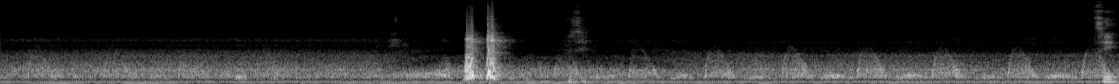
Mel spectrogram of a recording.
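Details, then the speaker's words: Mother's own pulse picked up on a Sonoline B home fetal Doppler in a plus-size pregnancy: steady hiss and hum with faint, regular whooshing pulses, slower and calmer than the fetal heartbeat, plus two handling clicks. "This is my wife's heartbeat. See? Slower, more calm."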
